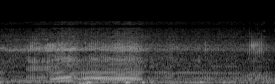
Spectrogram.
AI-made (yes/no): no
